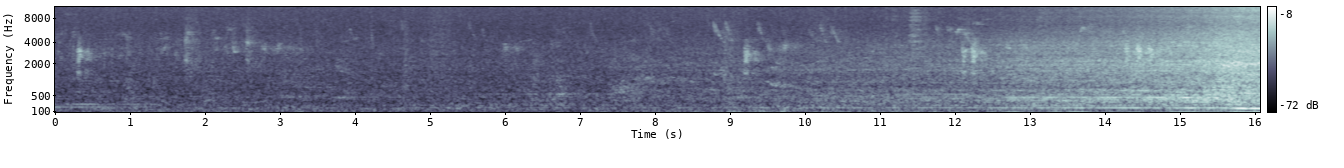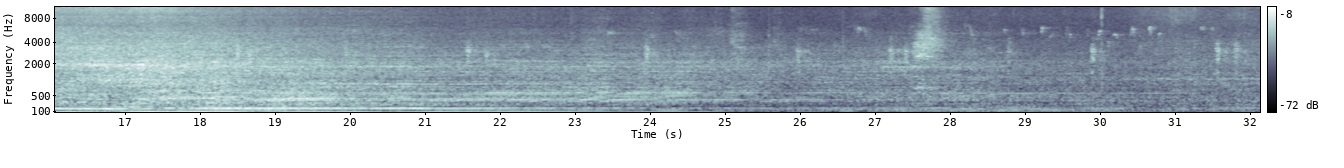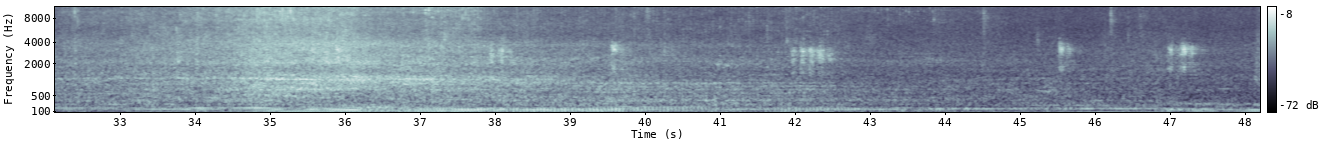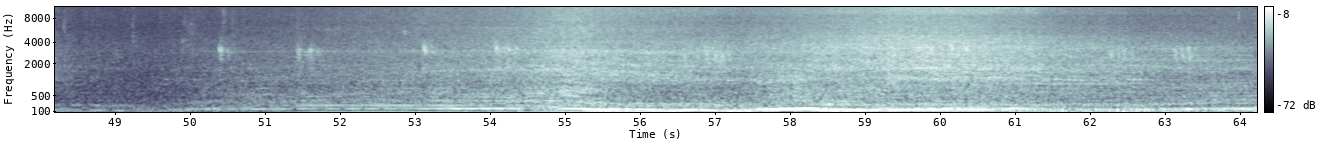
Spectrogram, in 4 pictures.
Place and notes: Guangfeng Rd., Fengbin Township - Small tribes
In the temple plaza, Birdsong, Traffic Sound, Small tribes
Zoom H2n MS+ XY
